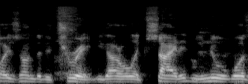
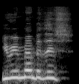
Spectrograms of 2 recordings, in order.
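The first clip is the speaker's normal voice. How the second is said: much higher and louder, eager; excited; 11 semitones higher, 6 dB louder than usual. Real, not acted. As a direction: burst out with excitement. Excited reaction to message.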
